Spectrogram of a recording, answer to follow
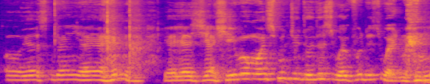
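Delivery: high, loud, eager acted voice with laughs; hammed-up eager servant; mock Indian servant voice. Acted quote of Indian slaves.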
